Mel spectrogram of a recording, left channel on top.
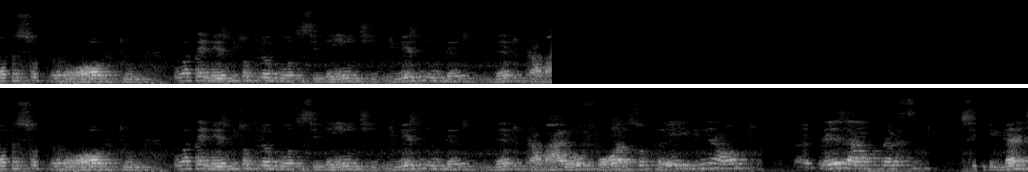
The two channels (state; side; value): drops out; left; at 5.6 s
